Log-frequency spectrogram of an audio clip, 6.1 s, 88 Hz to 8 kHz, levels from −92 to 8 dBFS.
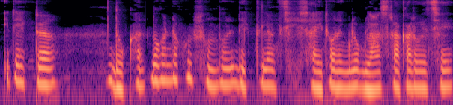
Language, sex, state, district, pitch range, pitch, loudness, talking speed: Bengali, female, West Bengal, Jhargram, 190-225 Hz, 205 Hz, -18 LUFS, 160 wpm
